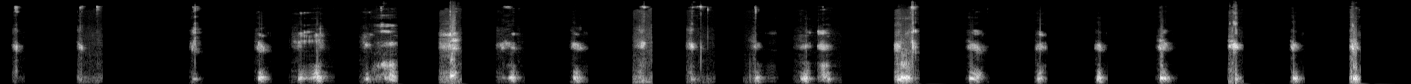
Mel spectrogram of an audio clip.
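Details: Audio-only recording of violent, very loud persistent hiccups: sharp loud hiccups about every half-second to second, around 20 in fourteen seconds: persistent hiccups.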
